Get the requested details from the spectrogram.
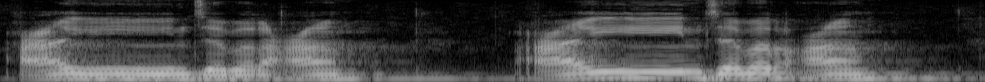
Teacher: عین گلے کے اندر سے جماؤ کے ساتھ، سختی کے ساتھ ادا کرنا ہے، ٹھہراؤ کے ساتھ۔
